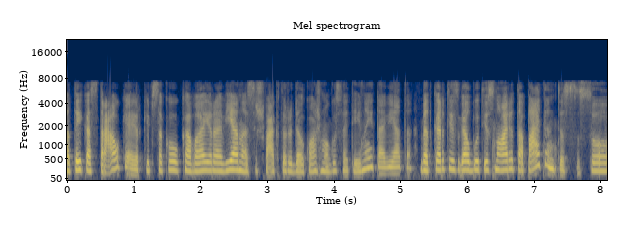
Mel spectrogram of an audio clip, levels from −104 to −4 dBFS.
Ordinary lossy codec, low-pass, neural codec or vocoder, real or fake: AAC, 48 kbps; 7.2 kHz; none; real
